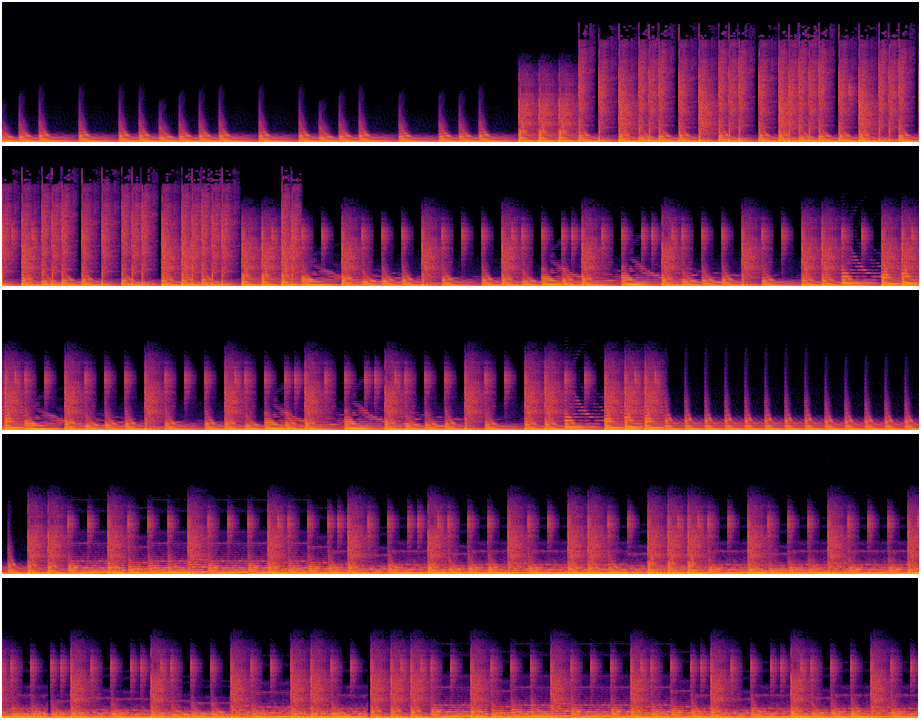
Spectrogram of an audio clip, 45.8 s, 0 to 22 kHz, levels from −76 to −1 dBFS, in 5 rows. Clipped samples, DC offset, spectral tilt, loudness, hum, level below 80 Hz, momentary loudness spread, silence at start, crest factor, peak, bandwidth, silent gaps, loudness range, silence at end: under 0.1%; 0.4%; -4.5 dB/octave; -20 LUFS; none; -30 dBFS; 4 LU; 0 s; 16 dB; -4 dBFS; 19 kHz; none; 2 LU; 0 s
